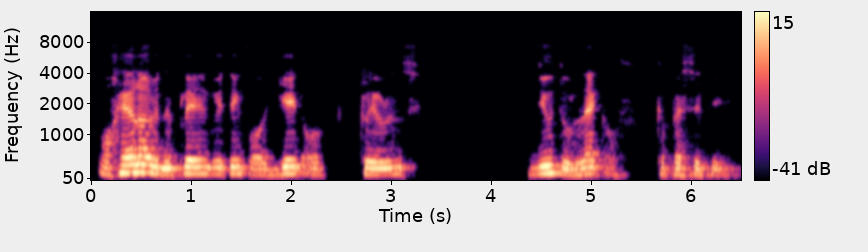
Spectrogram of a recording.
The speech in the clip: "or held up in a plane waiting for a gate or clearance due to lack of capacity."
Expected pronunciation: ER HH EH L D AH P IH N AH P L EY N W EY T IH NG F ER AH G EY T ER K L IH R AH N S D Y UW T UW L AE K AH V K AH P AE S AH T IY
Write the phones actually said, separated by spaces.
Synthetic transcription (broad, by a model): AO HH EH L AH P IH N AH P L EY N W EY T IH NG F AH G EY T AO K L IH R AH N S D Y UW T UW L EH K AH F K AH P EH S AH T IY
